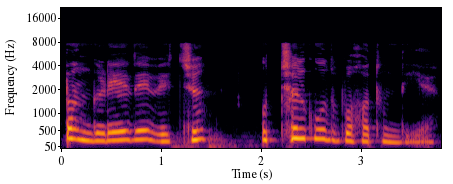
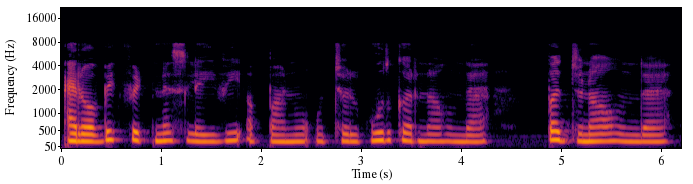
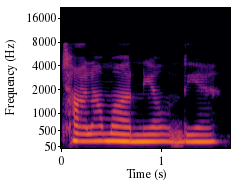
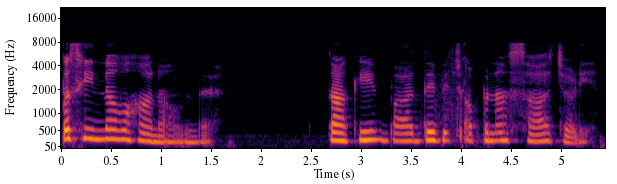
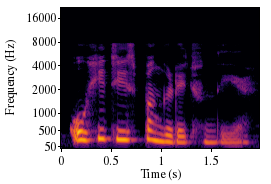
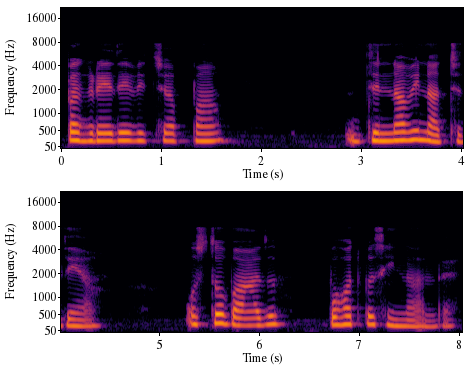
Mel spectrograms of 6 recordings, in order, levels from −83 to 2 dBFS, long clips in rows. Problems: none marked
